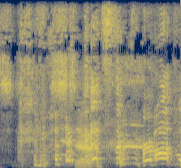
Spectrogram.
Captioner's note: laughing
